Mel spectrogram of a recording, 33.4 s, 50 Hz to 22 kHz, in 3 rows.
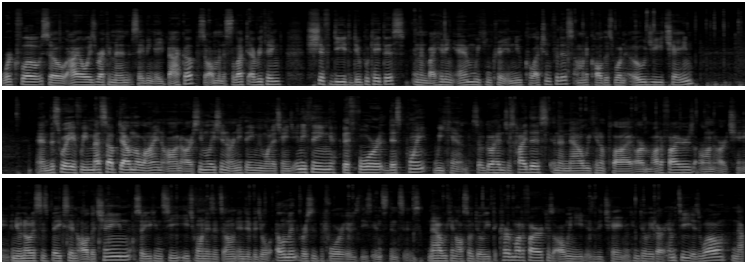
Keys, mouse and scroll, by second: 3.1 click, 4.9 shift+d, 6.6 m, 18.7 click, 19.3-20.0 drag, 20.5 click, 20.9 a, 21.5 a, 22.1 scroll up 1, 22.4 click, 24.8 click, 25.6 l, 26.0 click, 26.2 l, 26.7 l, 27.1 l, 27.5 click, 28.4 Tab, 28.9 click, 29.5 x, 31.0 click, 31.8 x.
